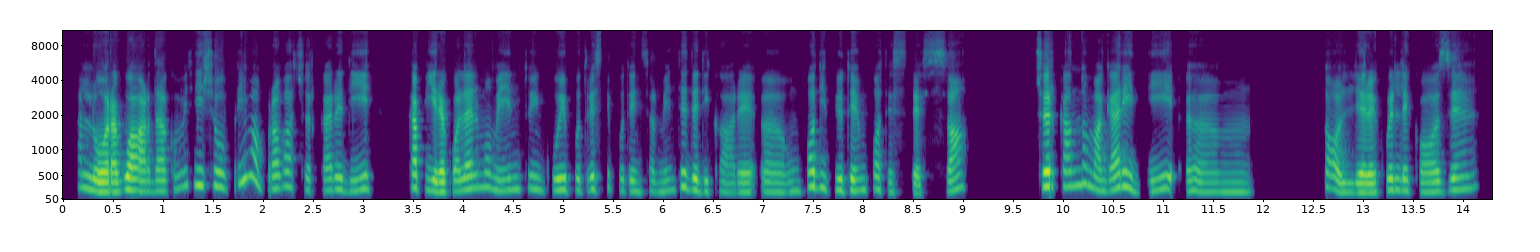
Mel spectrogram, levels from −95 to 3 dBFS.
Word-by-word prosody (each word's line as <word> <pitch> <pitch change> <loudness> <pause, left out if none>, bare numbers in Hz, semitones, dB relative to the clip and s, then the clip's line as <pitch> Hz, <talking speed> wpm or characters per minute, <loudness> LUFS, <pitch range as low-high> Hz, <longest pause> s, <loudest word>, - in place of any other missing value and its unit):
Allora 190 -8 +7
guarda, 200 -1 +5
come 250 +8 -11
ti 315 0 -4
dicevo 295 -3 0
prima, 405 - -2
prova 245 +4 -3
a - - -10
cercare 220 -3 -4
di 215 +5 -4 0.4
capire 215 -8 +4
qual 200 +2 -1
è 230 - +5
il 250 +2 -1
momento 230 -2 -6
in 235 -3 -6
cui 220 +2 +1
potresti, 230 +3 -6
potenzialmente, 200 +4 -6
dedicare, 185 -4 -2
uhm, 180 -2 -5
un 195 +1 -10
po' 285 +8 +3
di 260 -4 -5
più 215 0 -1
tempo 220 +3 -2
a - - -4
te 185 -5 -12
stessa, 185 +7 -5 0.6
cercando 285 +2 +5
magari 240 +1 0
di, 230 +5 -2
uhm, 185 -2 -6 0.7
togliere 180 -7 +3
quelle 220 +1 +1
cose 215 +7 -3
215 Hz, 150 wpm, -23 LUFS, 190-250 Hz, 0.7 s, Allora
